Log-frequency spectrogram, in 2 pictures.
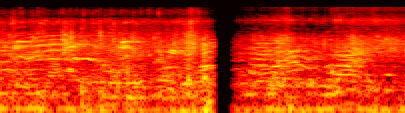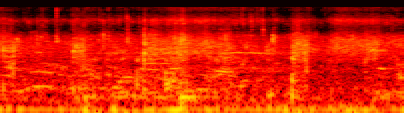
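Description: Muddy drilling water pouring from an open PVC well pipe and splashing onto concrete, with faint voices in the background and a steady low hum. The sound cuts out completely for a moment just under two seconds in.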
